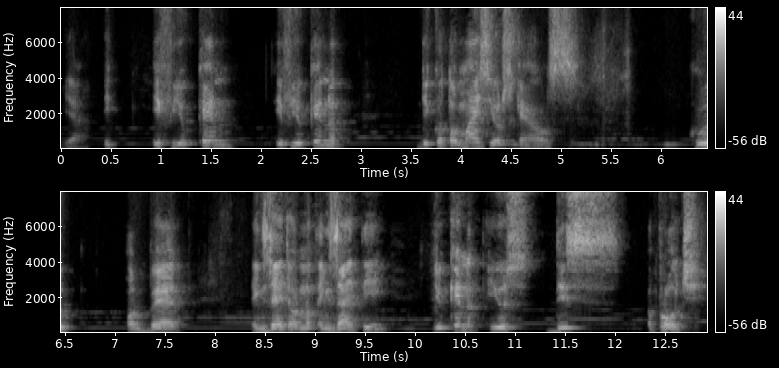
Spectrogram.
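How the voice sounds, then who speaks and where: A man from Indonesia with an Indonesian accent, giving an online lecture in a halting way, full of fillers and restarts. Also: fairly high pitch, animated, a little mellow, faint music behind. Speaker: guest lecturer. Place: online live stream.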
